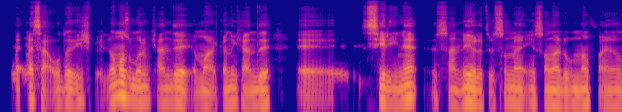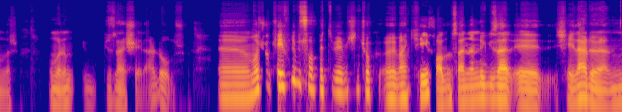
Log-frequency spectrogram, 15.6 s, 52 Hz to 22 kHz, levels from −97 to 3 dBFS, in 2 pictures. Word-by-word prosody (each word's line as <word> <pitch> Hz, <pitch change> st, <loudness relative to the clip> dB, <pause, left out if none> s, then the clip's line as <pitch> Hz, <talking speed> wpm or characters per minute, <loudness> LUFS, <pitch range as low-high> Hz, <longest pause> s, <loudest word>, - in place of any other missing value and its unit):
Me -, -, -11 dB
mesela -, -, -4 dB
o 90 Hz, -, -11 dB
da 95 Hz, -, -6 dB
hiç 100 Hz, +4 st, -13 dB
belli -, -, -17 dB
olmaz. 125 Hz, +2 st, -1 dB
Umarım 100 Hz, -2 st, -7 dB
kendi 95 Hz, -1 st, -7 dB
markanı, 85 Hz, +3 st, -9 dB
kendi, 90 Hz, +1 st, -7 dB, 0.3 s
eee, 470 Hz, -1 st, -11 dB, 0.3 s
serini 105 Hz, +2 st, -2 dB, 0.2 s
sen 90 Hz, -2 st, -12 dB
de -, -, -4 dB
yaratırsın 95 Hz, 0 st, -5 dB
ve 95 Hz, -1 st, -7 dB
insanlar 85 Hz, -2 st, -7 dB
da -, -, -7 dB
bundan 90 Hz, +1 st, -7 dB
faydalanır. 85 Hz, -5 st, -13 dB, 0.4 s
Umarım 90 Hz, +2 st, -6 dB
g -, -, -25 dB, 0.2 s
güzel 90 Hz, -5 st, -9 dB
şeyler -, -, -7 dB
de -, -, -10 dB
olur. -, -, -11 dB, 0.5 s
Eee, 115 Hz, -, -4 dB, 0.3 s
ama 145 Hz, +7 st, +6 dB
çok 170 Hz, -, -10 dB
keyifli 220 Hz, +6 st, +8 dB
bir 245 Hz, -, 0 dB
sohbetti 175 Hz, -4 st, +3 dB
benim 150 Hz, -2 st, +2 dB
için. 165 Hz, +3 st, -7 dB
Çok, 150 Hz, -3 st, -1 dB
eee, 115 Hz, 0 st, +4 dB
ben 115 Hz, +1 st, +3 dB
keyif 130 Hz, +2 st, +3 dB
aldım. 95 Hz, +4 st, +3 dB
Senden 105 Hz, 0 st, +2 dB
de 115 Hz, -, +5 dB
güzel, 110 Hz, -1 st, +6 dB
eee, 90 Hz, -2 st, +3 dB, 0.2 s
şeyler 110 Hz, +4 st, +4 dB
de -, -, +4 dB
öğrendim. 85 Hz, +2 st, +1 dB
100 Hz, 180 wpm, -24 LUFS, 90-120 Hz, 0.5 s, keyifli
